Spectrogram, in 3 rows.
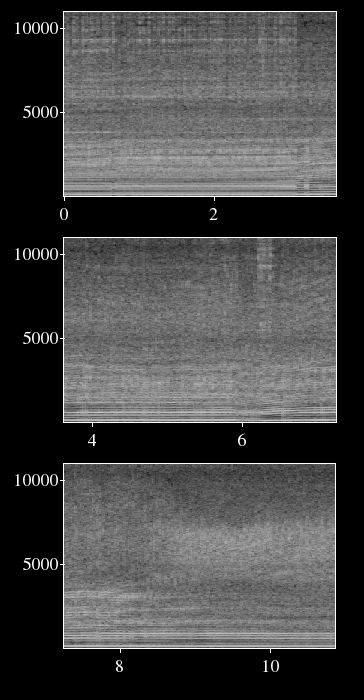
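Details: Old, worn Echo SRM-225 trimmer with replacement eBay carburetor, run without air filter, owner suspects low compression: high even two-stroke buzz, one brief dip and recovery around six seconds; runs cleanly.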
